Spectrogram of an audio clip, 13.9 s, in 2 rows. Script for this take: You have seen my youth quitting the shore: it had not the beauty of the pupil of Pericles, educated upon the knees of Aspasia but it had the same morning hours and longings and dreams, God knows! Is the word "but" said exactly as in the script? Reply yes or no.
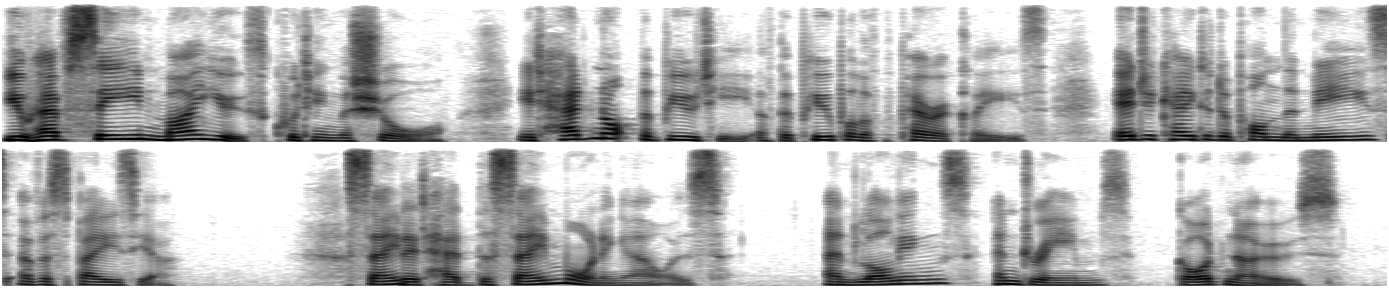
no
